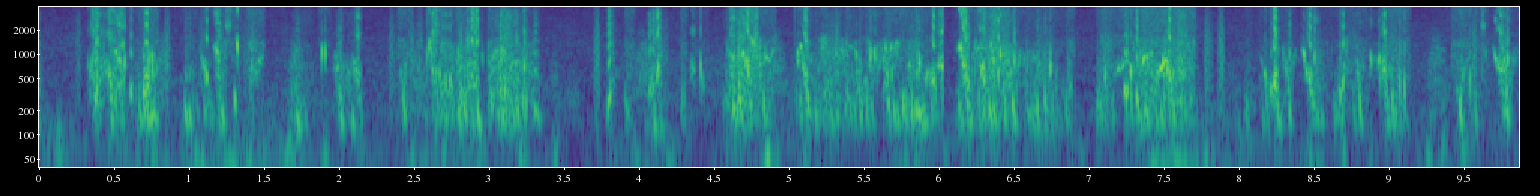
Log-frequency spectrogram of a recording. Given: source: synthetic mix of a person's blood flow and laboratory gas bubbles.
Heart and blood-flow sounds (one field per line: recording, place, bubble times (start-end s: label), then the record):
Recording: Doppler ultrasound of blood flow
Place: subclavian vein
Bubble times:
0.00-0.04 s: bubbles
0.33-0.84 s: bubbles
0.94-1.52 s: bubbles
1.69-1.84 s: bubbles
1.86-2.18 s: bubbles
2.40-2.53 s: bubbles
2.57-3.38 s: bubbles
3.77-3.99 s: bubbles
4.04-4.20 s: bubbles
4.28-4.47 s: bubbles
4.56-4.93 s: bubbles
5.04-6.04 s: bubbles
6.10-6.92 s: bubbles
7.04-7.75 s: bubbles
8.04-8.10 s: bubbles
8.13-9.15 s: bubbles
9.42-9.87 s: bubbles
From the record:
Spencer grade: 4 (maximum detectable bubble signal sounding continuously throughout systole and diastole of every cardiac period, and overriding the amplitude of the normal cardiac signals)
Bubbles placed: anywhere in the cardiac cycle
